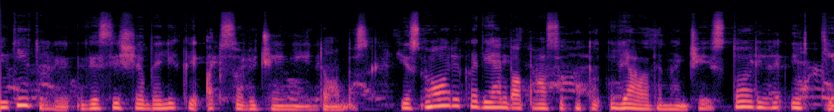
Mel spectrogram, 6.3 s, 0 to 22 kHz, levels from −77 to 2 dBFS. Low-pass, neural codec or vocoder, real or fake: 14.4 kHz; codec, 44.1 kHz, 2.6 kbps, SNAC; fake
